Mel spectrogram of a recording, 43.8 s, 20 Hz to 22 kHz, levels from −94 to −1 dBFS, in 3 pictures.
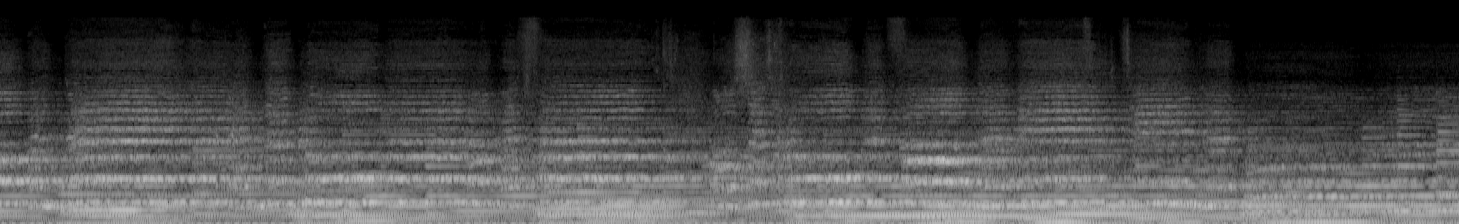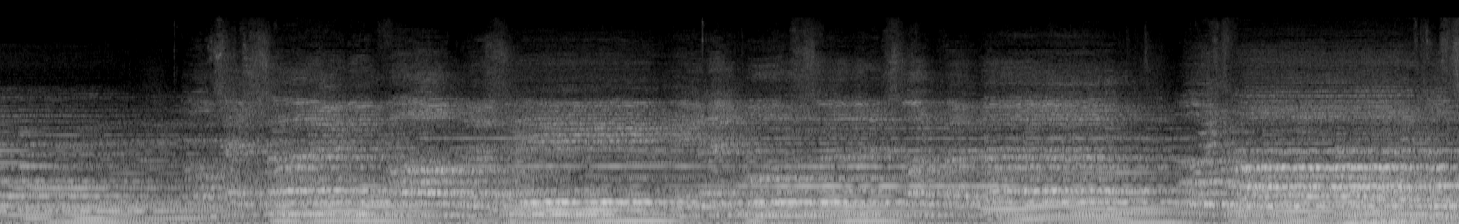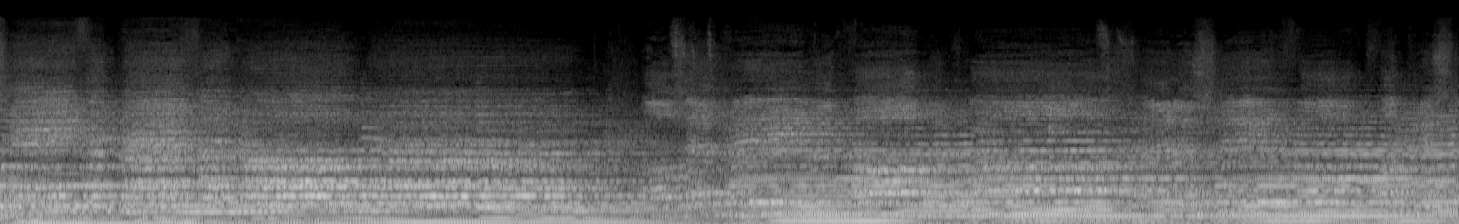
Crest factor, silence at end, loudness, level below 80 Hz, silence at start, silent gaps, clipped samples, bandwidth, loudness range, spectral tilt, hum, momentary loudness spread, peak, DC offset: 16 dB; 0 s; -28 LUFS; -36 dBFS; 0 s; none; under 0.1%; 12.5 kHz; 5 LU; -8 dB/octave; none; 7 LU; -12 dBFS; under 0.1%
